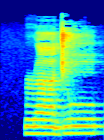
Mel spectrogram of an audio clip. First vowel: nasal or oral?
nasal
